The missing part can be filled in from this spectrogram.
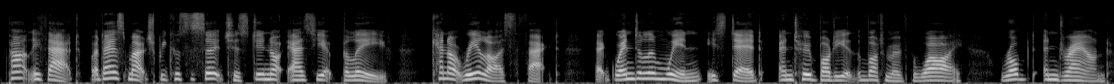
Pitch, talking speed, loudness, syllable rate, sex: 205 Hz, 180 wpm, -20 LUFS, 5.4 syllables/s, female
